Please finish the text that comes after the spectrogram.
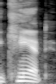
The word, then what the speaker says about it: can't: me saying those again when i say can't there's just a slight t sound at the end okay so um yes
